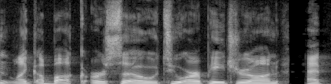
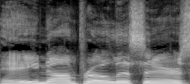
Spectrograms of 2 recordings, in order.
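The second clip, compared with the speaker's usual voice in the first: creepy put-on voice, slower pace; 3 dB louder than usual. Opening a Patreon-only episode of the show, greeting listeners in a creepy voice. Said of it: "sorry for using that creepy voice".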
